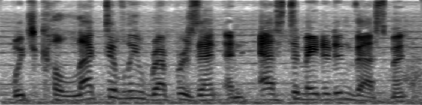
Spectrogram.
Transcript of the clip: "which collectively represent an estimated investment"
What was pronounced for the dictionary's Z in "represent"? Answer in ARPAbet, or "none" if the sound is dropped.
Z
